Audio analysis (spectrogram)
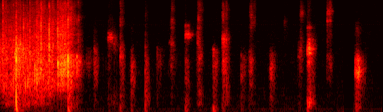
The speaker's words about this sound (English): just by applause, how many service dog handlers are in the room today?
